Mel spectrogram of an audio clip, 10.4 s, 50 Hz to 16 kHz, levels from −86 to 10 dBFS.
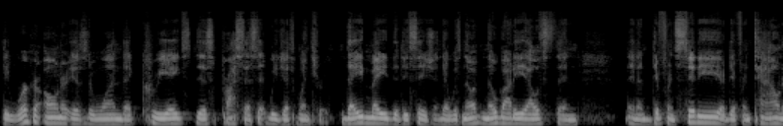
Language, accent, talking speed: English, American, 185 wpm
